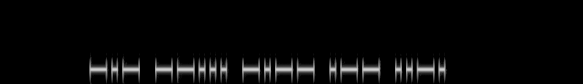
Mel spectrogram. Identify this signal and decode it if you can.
Morse code, heard as a keyed tone, about 22 wpm, 700 Hz. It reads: K7YWF
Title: USA Call Signs - 5 Characters - Repeated 2x - 22wpm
